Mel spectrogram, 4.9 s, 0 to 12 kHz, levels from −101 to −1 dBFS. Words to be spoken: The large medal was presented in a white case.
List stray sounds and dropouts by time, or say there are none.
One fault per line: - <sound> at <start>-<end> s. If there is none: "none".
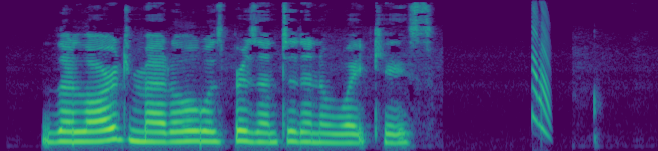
- chirp at 4.0-4.1 s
